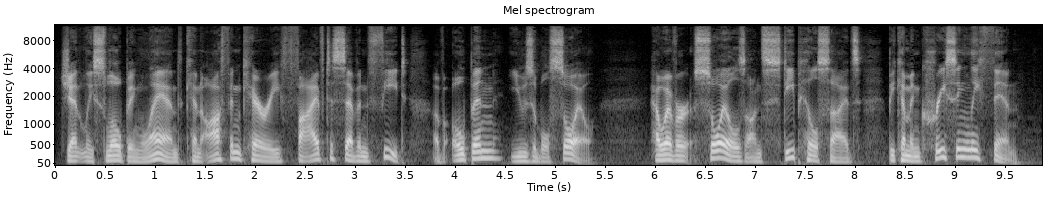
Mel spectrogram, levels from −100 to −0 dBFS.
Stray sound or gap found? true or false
false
